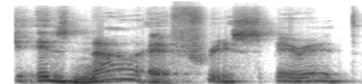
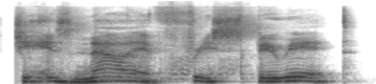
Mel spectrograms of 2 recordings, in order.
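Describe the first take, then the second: First: It is said in a specific character's accent. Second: It is said in a generic French accent. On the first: "am I losing the ability to do the J F voice?" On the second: "that's more of a generic French accent"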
